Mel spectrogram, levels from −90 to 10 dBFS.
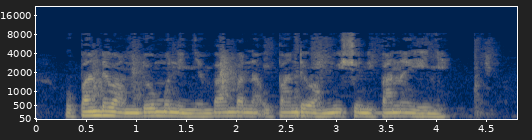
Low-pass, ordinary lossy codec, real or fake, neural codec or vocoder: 10.8 kHz; MP3, 32 kbps; real; none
